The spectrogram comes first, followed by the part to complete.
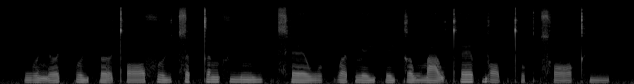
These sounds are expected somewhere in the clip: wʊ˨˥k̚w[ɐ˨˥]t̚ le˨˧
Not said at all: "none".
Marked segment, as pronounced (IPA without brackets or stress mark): ɐ˨˥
